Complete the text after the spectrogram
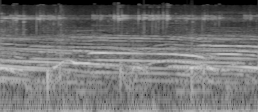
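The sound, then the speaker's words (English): An audience boos in a loud, sustained chorus of overlapping drawn-out voices, the jeering rising and falling in pitch without a break for the whole stretch. “Hey, stop that booing or I'll make a scary face at you.”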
